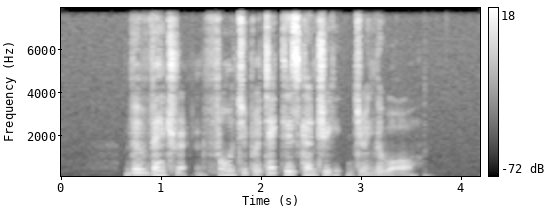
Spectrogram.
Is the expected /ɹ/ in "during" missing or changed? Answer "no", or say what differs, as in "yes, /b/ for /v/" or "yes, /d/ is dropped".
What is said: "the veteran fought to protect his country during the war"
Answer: no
